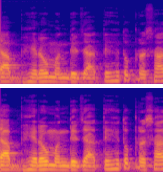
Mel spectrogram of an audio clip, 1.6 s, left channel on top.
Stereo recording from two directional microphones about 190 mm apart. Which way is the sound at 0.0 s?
25° right (ahead or behind).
